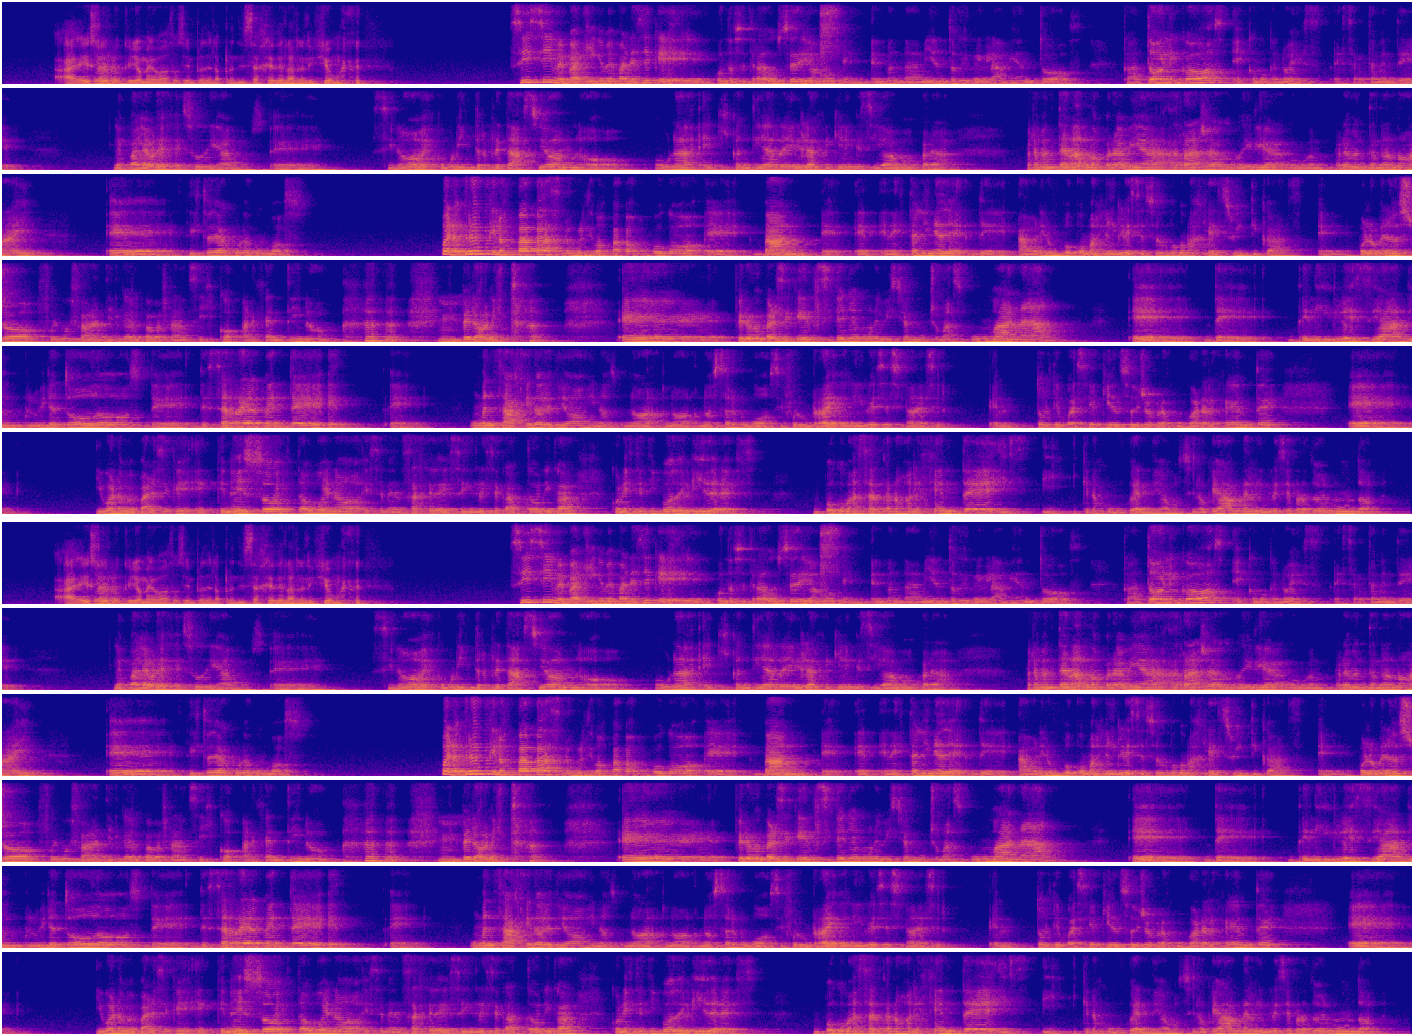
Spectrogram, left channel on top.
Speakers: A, in the centre; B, on the left.
A: A eso
B: claro.
A: es lo que yo me baso siempre del aprendizaje de la religión. <laughs>
B: Sí, sí, me pa- y que me parece que eh, cuando se traduce, digamos, en, en mandamientos y reglamentos católicos, es como que no es exactamente la palabra de Jesús, digamos. Eh, si no, es como una interpretación o, o una X cantidad de reglas que quieren que sigamos para, para mantenernos, para mí, a, a raya, como diría, como para mantenernos ahí. Eh, sí, estoy de acuerdo con vos. Bueno, creo que los papas, los últimos papas un poco eh, van eh, en, en esta línea de, de abrir un poco más la iglesia, son un poco más jesuíticas. Eh, por lo menos yo fui muy fanática del Papa Francisco, argentino <laughs>
A: Ujú,
B: y peronista, Eh, pero me parece que él sí tenía como una visión mucho más humana eh, de, de la iglesia, de incluir a todos, de, de ser realmente... eh, un mensajero de Dios y no, no, no, no ser como si fuera un rey de la iglesia, sino decir, él todo el tiempo decía, ¿quién soy yo para juzgar a la gente? Eh, y bueno, me parece que, eh, que en eso está bueno ese mensaje de esa iglesia católica con este tipo de líderes, un poco más cercanos a la gente y, y- y que no juzguen, digamos, sino que abran la iglesia para todo el mundo.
